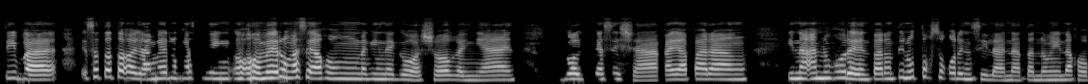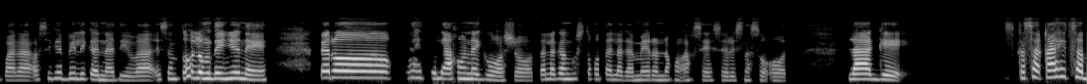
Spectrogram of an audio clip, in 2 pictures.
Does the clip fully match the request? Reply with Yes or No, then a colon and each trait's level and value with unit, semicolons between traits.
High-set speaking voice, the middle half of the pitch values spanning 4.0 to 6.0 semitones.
Yes: high, 245 Hz; average, 4.5 semitones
